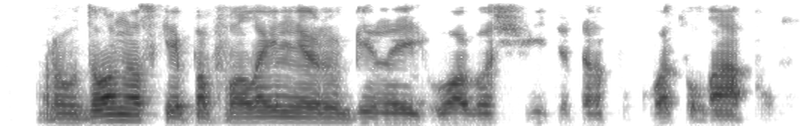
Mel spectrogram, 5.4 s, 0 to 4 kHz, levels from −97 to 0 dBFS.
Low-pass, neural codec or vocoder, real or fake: 3.6 kHz; none; real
